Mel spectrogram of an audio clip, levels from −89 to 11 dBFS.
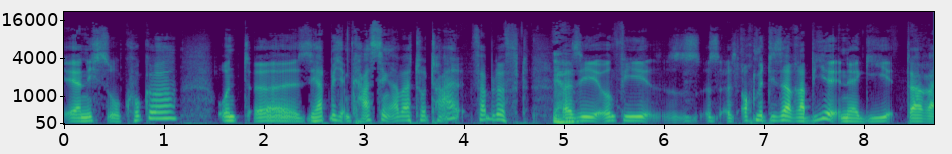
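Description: Nothing in the speech stood out as a technical problem on listening.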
